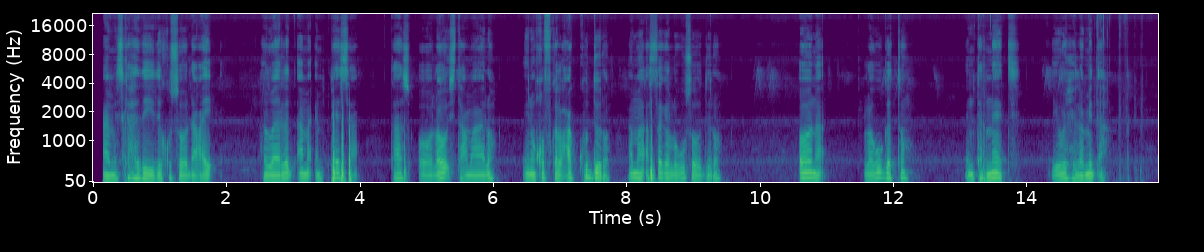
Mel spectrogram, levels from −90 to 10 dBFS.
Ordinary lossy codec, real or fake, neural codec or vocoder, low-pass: none; real; none; none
